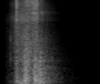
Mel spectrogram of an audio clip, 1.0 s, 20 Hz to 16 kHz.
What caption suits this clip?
Sound of short umbrella opening fastly, recorder with tascam dr07, unedited
paraguas, quick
